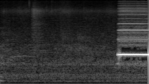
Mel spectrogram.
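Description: Soprano recorder sounding a single steady high E, the back thumb hole half covered. The note begins near the end, after a short silence.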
